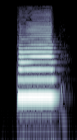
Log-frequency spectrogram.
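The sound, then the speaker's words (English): A conch shell blown by a conch honker gives one loud, steady honk of about half a second, rich in overtones and ending with a brief falling pitch. “That is the sound of a conch shell, C-O-N-C-H, and was also the sound of the man who was blowing it, a conch honker,”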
